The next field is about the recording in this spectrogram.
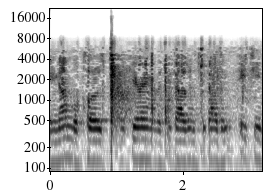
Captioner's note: gavel striking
